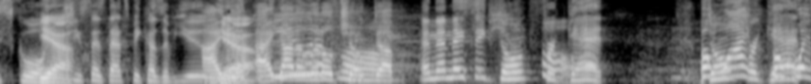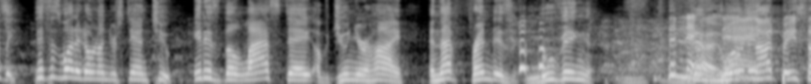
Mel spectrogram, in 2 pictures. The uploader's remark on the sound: Sleepover LIVE! Recorded LIVE on June 15th, 2023 from Largo in Los Angeles.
